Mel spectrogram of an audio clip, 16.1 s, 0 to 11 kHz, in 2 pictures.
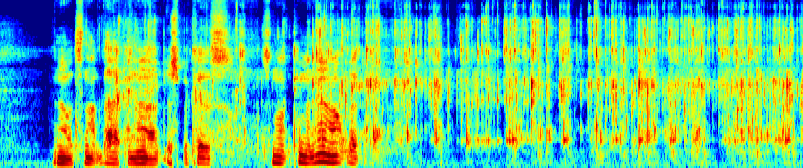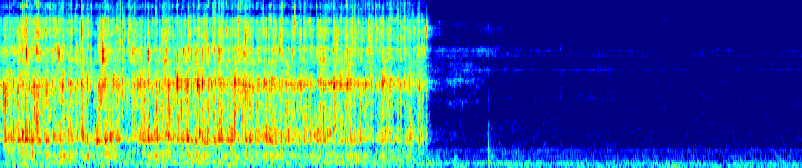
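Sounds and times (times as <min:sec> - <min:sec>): liquid pouring into drain: 0:00.8 - 0:12.4.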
